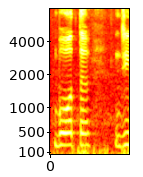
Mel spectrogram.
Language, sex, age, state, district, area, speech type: Punjabi, female, 30-45, Punjab, Mansa, urban, spontaneous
